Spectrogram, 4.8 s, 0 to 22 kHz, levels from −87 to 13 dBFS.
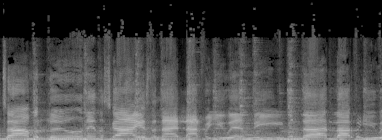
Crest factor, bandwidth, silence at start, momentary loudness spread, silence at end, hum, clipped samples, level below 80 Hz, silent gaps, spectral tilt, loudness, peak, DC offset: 16 dB; over 20 kHz; 0 s; 6 LU; 0 s; none; under 0.1%; -60 dBFS; none; -3 dB/octave; -17 LUFS; -2 dBFS; under 0.1%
